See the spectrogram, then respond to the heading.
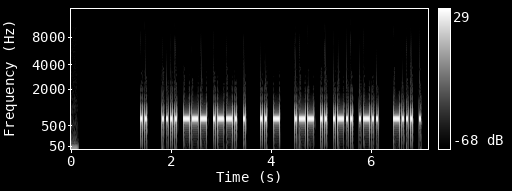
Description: Morse code, heard as a keyed tone, about 28 wpm, 700 Hz. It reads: I HOPE IT WILL BE
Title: Sentences from Top 1000 Words - Review Part 2 - 28wpm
